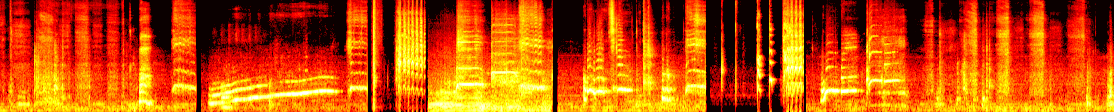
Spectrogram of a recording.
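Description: A man blows into a balloon.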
